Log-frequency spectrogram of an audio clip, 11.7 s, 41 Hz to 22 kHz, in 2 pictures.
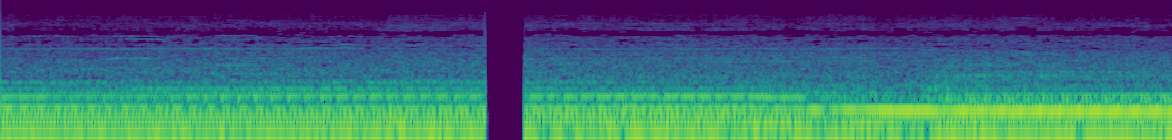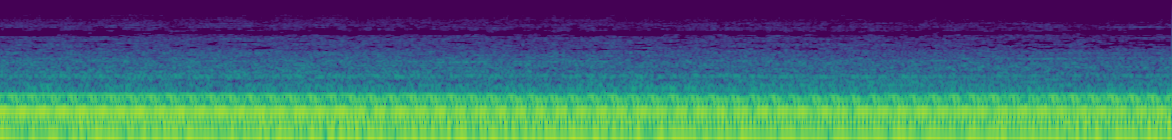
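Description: Lamborghini Huracán EVO's V10 engine idling steadily in park. The sound cuts out for a moment about two and a half seconds in, and its tone shifts and steadies a little deeper about four and a half seconds in.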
